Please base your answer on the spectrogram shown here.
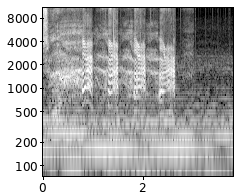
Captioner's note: dead collector laughs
